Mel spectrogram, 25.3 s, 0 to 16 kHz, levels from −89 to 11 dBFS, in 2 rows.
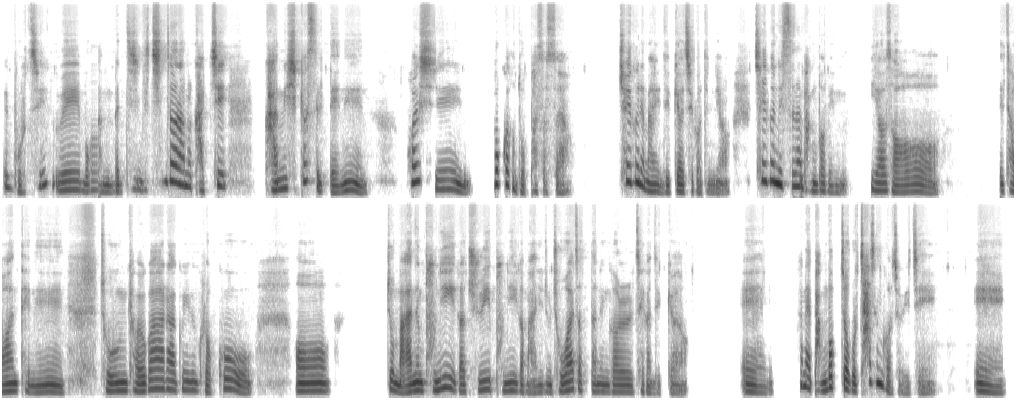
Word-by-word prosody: '이게 215 -3 -5
뭐지? 230 - -4
왜 165 +2 -1
뭐가 150 +2 -6
안 130 -1 -3
맞지?' 135 +8 -5
이제 160 0 -8
친절함을 300 - +3
같이 235 +1 0 0.5
가미시켰을 195 - +1
때는 130 +1 +1 0.5
훨씬 175 - +1 0.3
효과가 270 -1 +1
높았었어요. - - -9 0.6
최근에 310 -4 +4
많이 140 - 0
느껴지거든요. 130 +2 -3 0.3
최근에 325 -4 +7
쓰는 235 -2 +1
방법이 140 - -5 0.3
이어서 130 - -2 0.8
저한테는 130 -3 +1 0.4
좋은 150 0 +3
결과라기는 165 +2 +1
그렇고 140 - -2 0.5
어 145 0 +4 0.8
좀 - - +3
많은 140 +7 +6
분위기가 165 -3 +1
주위 155 +6 -2
분위기가 150 -4 -2
많이 115 +1 -6
좀 130 -2 -3
좋아졌다는 145 -2 0
걸 125 -1 -1
제가 120 -1 -6
느껴요. 100 - -10 0.7
예. 125 -5 0 0.4
하나의 225 -5 +2
방법적으로 160 -1 +3
찾은 290 - +4
거죠 - - -4
이제. 100 - -9 0.5
예. 125 -6 +1
150 Hz, 275 characters per minute, -24 LUFS, 130-180 Hz, 0.8 s, 최근에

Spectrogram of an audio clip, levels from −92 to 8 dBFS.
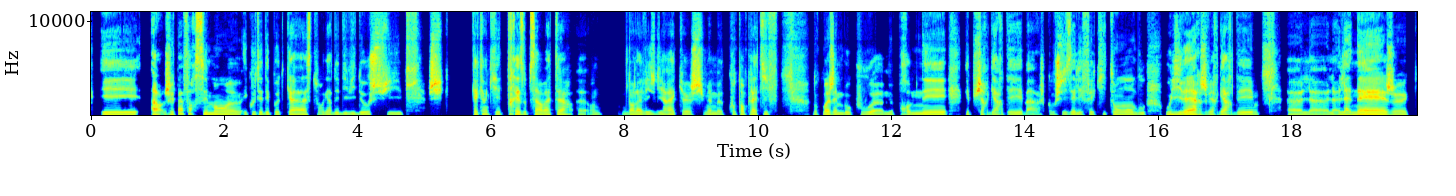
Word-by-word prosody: Et 115 0 -1 0.2
alors, 120 0 +4
je - - +9
vais 120 - -1
pas 180 - -3
forcément, 155 -5 +2
heu, 110 -1 -6
écouter 115 -1 -6
des 110 - -7
podcasts 110 -1 -2
ou - - -15
regarder 100 +1 -8
des 100 0 -10
vidéos, 105 +5 -8
je 135 - +8
suis 100 -1 +1 0.4
je - - +8
suis - - +7 0.4
quelqu'un 160 +2 -1
qui 110 - -2
est 95 - -13
très 135 -1 +5
observateur, 120 0 +1
heu, 90 - -11 0.6
dans 110 - -6
la 110 -1 -3
vie, 125 +6 -6
je 135 - -1
dirais 105 +3 -2
que 105 -1 -7
je - - +8
suis 100 - +5
même, 105 -1 -8
heu, 90 - -11
contemplatif. - - -2 0.5
Donc - - -14
moi, - - +1
j'aime 100 -2 +2
beaucoup, 120 +5 -9
heu, 90 -2 -6
me 95 0 -13
promener 110 +5 -2 0.3
et - - -9
puis - - +8
regarder, 100 +2 -5
bah, - - -7
comme - - -17
je - - +8
te 95 - +2
disais 100 +4 -1
les 90 - -6
feuilles 90 +3 -4
qui 130 - -5
tombent, 120 -2 -6
ou 100 - -10 0.3
ou 120 - -8
l'hiver, 120 +3 +3
je 100 -5 +6
vais 105 - -6
regarder, 105 +5 -3 0.5
heu, 95 -1 -4
le 85 -1 -7
la 100 +3 -6
la 95 0 0
neige, 130 +1 +6
heu, 105 +1 -4
110 Hz, 200 wpm, -25 LUFS, 100-120 Hz, 0.6 s, je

